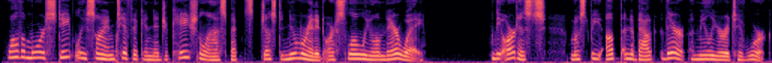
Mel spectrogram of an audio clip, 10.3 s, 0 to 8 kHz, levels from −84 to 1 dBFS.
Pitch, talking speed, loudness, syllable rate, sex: 205 Hz, 145 wpm, -19 LUFS, 5.6 syllables/s, female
